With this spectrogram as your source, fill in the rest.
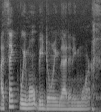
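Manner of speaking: very stern, firm, acted-out motherly voice. Retelling his mother's reply about the coal slide: imitating mother speaking sternly. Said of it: "very sternly".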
